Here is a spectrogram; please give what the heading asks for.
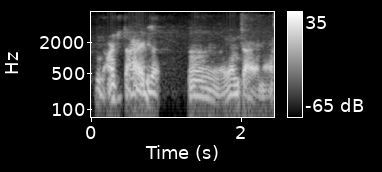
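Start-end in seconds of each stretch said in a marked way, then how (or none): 0.2-0.7 high coaxing voice. Retold or imitated. Aang coaxing Appa again. 1.3-2.4 low mock Appa. Appa voiced low, giving in.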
